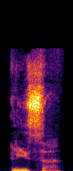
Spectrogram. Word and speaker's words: Лиса: «Ой, извините, меня Лиса зовут. С ударением на «и», – уточнила она.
